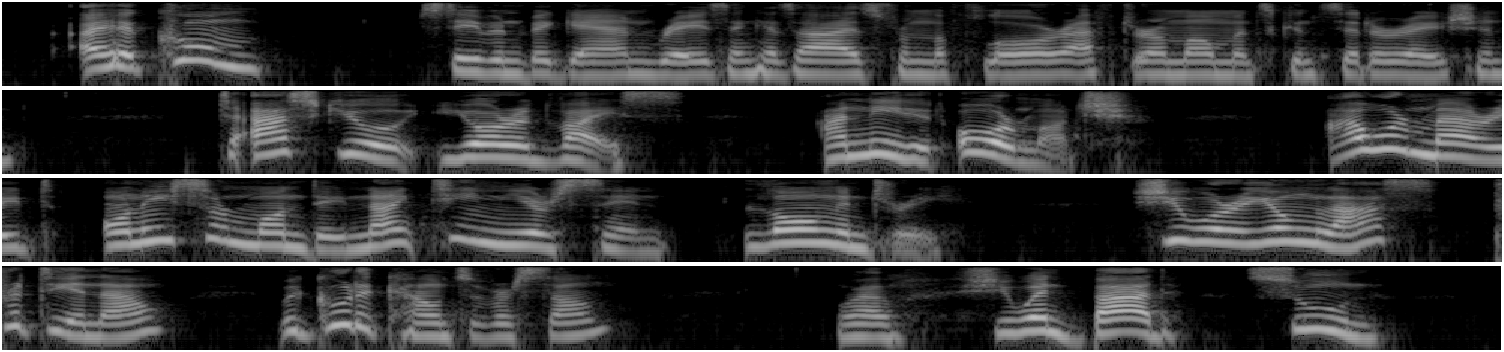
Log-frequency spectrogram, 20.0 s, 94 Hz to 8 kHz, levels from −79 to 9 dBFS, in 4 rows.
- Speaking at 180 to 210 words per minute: No, average, 150 wpm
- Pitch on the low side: No, high, 210 Hz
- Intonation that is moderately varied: No, wide, 6.3 semitones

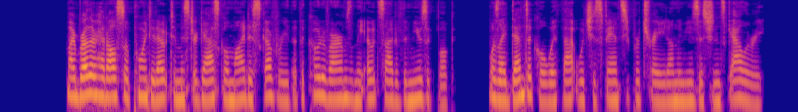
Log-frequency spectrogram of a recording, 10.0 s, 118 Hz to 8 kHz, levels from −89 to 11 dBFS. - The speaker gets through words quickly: Yes, fast, 210 wpm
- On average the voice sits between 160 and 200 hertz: Yes, high, 190 Hz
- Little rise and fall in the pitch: Yes, narrow, 1.8 semitones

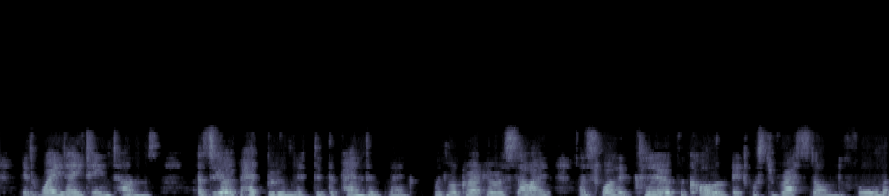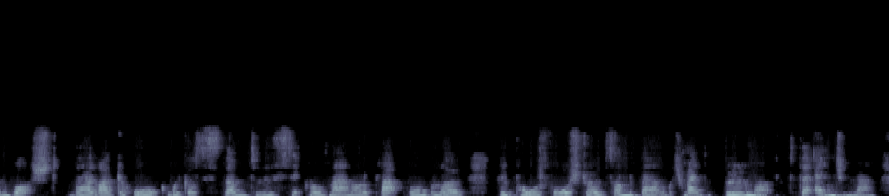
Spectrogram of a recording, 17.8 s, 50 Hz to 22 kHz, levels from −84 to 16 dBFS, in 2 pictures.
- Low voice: No, high, 215 Hz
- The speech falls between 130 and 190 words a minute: No, average, 200 wpm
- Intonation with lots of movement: No, average, 3.8 semitones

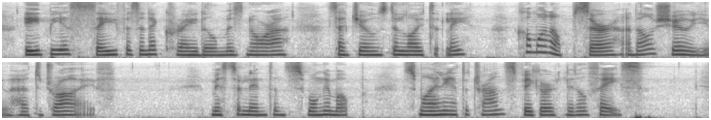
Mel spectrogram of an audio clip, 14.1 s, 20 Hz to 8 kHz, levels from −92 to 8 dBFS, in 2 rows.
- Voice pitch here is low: No, high, 200 Hz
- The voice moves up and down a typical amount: No, narrow, 1.8 semitones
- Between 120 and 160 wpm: Yes, average, 150 wpm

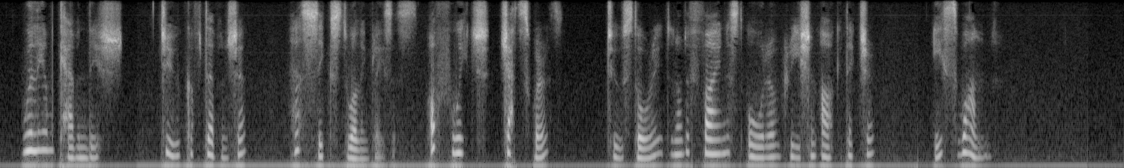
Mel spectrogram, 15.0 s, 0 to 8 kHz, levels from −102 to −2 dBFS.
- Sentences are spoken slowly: Yes, slow, 95 wpm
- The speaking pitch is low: No, high, 225 Hz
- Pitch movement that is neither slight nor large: No, wide, 5.9 semitones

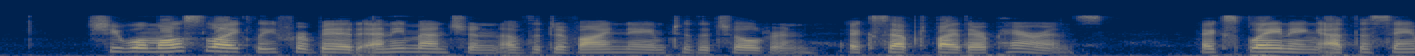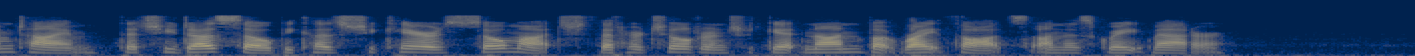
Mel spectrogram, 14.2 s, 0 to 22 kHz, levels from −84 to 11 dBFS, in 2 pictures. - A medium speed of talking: Yes, average, 190 wpm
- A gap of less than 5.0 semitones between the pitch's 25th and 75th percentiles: Yes, average, 3.0 semitones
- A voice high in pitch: Yes, high, 195 Hz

